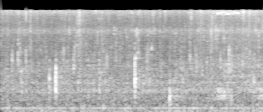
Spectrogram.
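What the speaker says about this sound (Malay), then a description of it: "Kita tumis dia lagi sampai dia pecah minyak lagi." Ground chili and curry paste with spice mixed in water sautéing in oil for curry laksa, a steady fine sizzle and crackle with a couple of sharp pops and faint stirring.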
